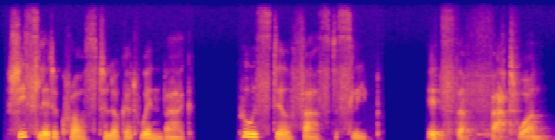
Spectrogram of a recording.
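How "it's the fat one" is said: slow, low sneer; scornful. A narrator's reading. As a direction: say it slowly with disdain. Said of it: "she said scornfully".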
